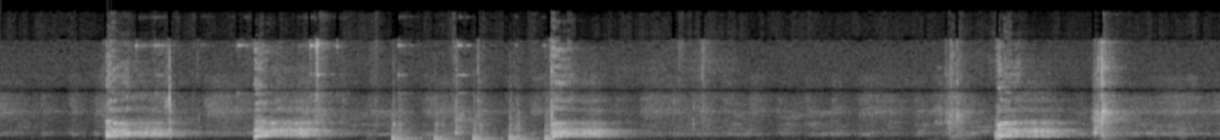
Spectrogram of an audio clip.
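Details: Pet dog named Simba barking in excitement at the doorbell, running around by the door: loud sharp barks in irregular bursts, a quick run of softer yips near the middle, then two more barks near the end; no other clear sounds.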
